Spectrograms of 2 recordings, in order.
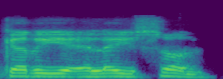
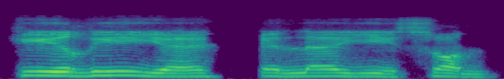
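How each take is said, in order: First: The syllables are run together quickly. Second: Each syllable is said separately and distinctly. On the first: The speaker calls it wrong. "mali din yon yung pagka pagka-pronounce mo" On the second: The speaker calls it right. "iisa-isahin mo yan"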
